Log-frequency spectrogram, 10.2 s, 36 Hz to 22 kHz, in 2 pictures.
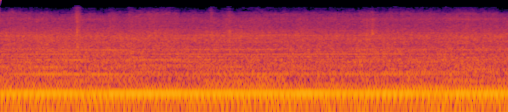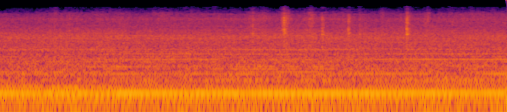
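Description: A heavy EH385C excavator works on a road construction site, its diesel engine giving a loud, constant low rumble close by, with faint metallic clanks now and then and no talking.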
